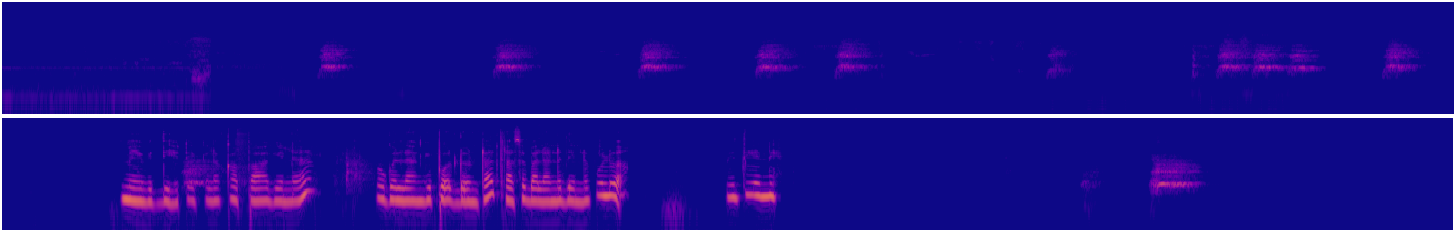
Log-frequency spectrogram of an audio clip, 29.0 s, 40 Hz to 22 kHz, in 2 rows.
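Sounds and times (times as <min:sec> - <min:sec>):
dog barking: 0:03.2 - 0:03.6, 0:04.9 - 0:05.4, 0:06.4 - 0:06.9, 0:07.5 - 0:08.8, 0:10.4 - 0:10.8, 0:12.0 - 0:14.3, 0:16.3 - 0:16.7, 0:26.0 - 0:26.6.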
